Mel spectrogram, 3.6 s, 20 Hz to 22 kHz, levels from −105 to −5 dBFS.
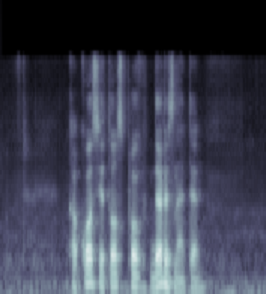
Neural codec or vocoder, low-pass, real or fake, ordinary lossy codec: codec, 24 kHz, 1.2 kbps, DualCodec; 10.8 kHz; fake; none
